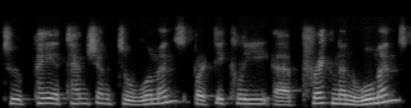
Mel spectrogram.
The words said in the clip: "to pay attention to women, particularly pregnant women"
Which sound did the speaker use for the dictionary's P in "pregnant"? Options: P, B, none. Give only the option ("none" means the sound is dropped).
P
